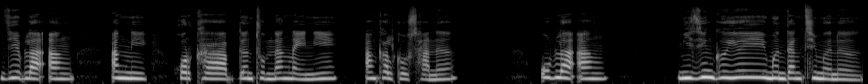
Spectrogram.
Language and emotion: Bodo, sad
